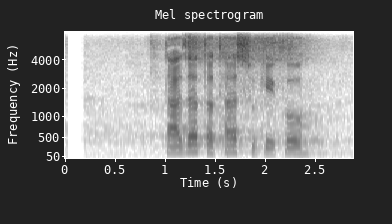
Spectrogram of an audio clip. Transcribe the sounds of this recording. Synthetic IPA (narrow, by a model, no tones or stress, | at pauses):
t̪ad͡zat̪ʌt̪ʰasukeko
